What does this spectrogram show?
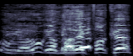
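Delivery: high goofy caveman voice. Pretend. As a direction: grunt like a caveman. Playing cavemen together.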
